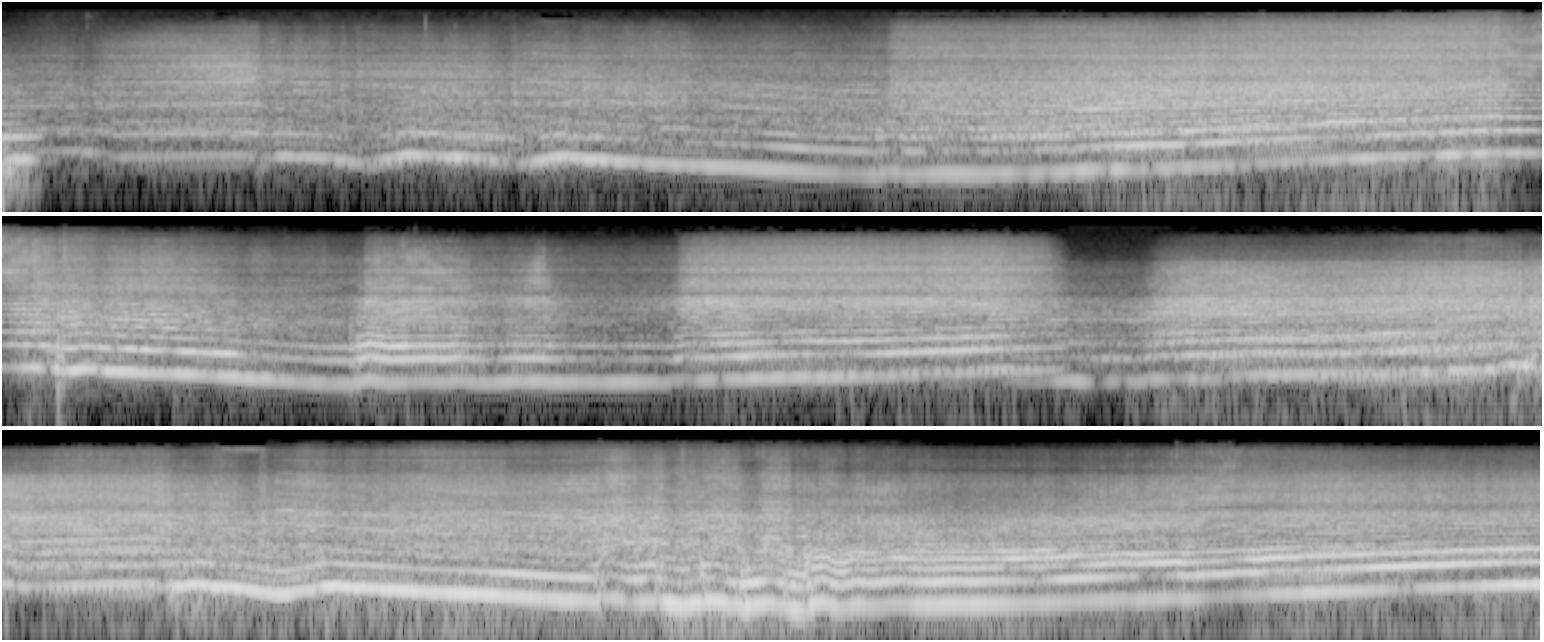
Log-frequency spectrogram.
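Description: A first-generation Renault Clio's engine revs hard and drops back again and again as the car accelerates, brakes and shifts through a slalom course. The pitch climbs and falls every few seconds, and the sound breaks off abruptly a few times.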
